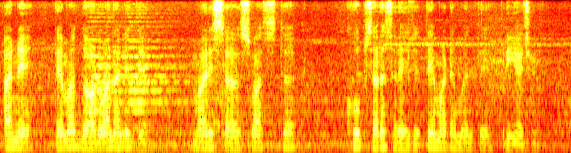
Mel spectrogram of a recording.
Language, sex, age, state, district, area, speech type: Gujarati, male, 18-30, Gujarat, Kheda, rural, spontaneous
